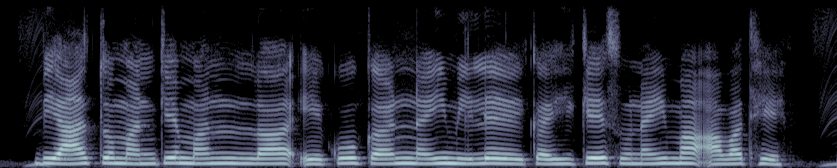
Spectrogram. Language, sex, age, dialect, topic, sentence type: Chhattisgarhi, female, 18-24, Eastern, banking, statement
